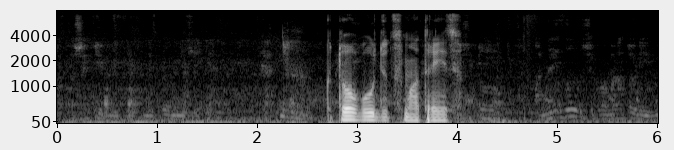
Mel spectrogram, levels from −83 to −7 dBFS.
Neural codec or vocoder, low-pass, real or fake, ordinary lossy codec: none; 7.2 kHz; real; none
